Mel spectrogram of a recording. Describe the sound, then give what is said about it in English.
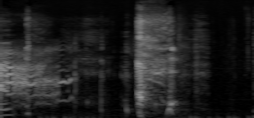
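Someone coughs several times in a raspy fit, with a sharp harsh burst in the middle followed by a couple of smaller coughs trailing off. “It's just gonna be like thirty minutes of you coughing with it's cool.”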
